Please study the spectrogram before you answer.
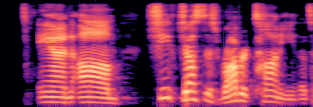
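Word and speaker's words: Taney: the supreme court and um chief justice robert tawny that's how you say his name looks like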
